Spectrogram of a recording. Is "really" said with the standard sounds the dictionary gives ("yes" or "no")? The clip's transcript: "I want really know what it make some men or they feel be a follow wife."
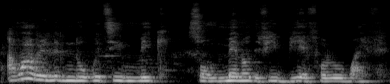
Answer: no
